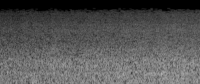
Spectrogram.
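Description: Steady rushing noise of running water, rising a little in level over the two seconds.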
